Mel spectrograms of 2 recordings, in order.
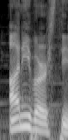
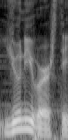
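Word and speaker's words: university: इसी तरह से यूनिवर्सिटी है तो यूनी, ये अनिवर्सिटी नहीं है, यूनिवर्सिटी है, ठीक है, सो इसके पहले हम ए लगाते हैं, राइट, ये बात याद रखिए।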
